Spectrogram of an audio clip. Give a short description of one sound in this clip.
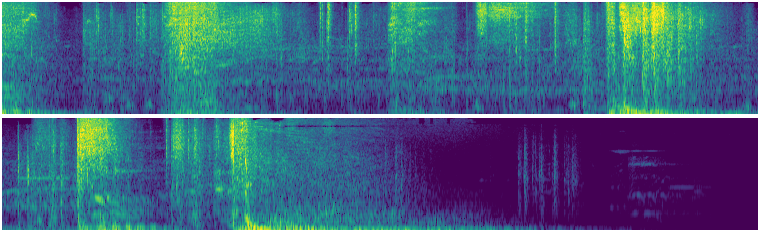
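Punches and blows land hard in a video game fight.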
